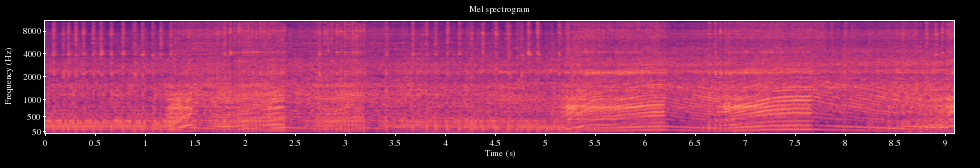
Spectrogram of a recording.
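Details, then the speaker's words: Titan TTBCP33 33cc split straight-shaft two-stroke brushcutter on alkylate fuel: crisp buzz climbing and dropping cleanly with each throttle blip, no misfire or stumble; runs well. "yep that sounds pretty good to me"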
